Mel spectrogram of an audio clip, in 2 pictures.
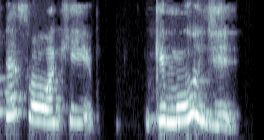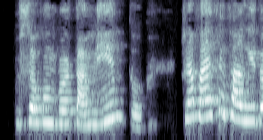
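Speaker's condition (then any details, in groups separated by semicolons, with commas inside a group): Cerebral palsy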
